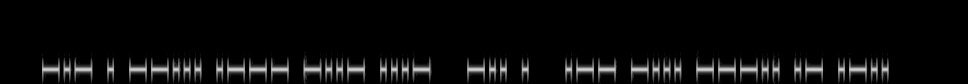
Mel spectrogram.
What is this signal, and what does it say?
Morse code, heard as a keyed tone, about 21 wpm, 700 Hz. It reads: KE7JXV DE WB8AL
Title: USA Callsign DE Callsign 22wpm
